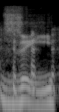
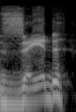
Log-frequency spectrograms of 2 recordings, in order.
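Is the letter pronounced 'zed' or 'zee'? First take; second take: zee; zed. First: The letter is pronounced as zee. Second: The letter is pronounced as zed. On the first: This is the way from across the border. The speaker calls it wrong. "not Z" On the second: This is the Canadian way of saying it. The speaker calls it right. "on this side of the line, we pronounce it Z"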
